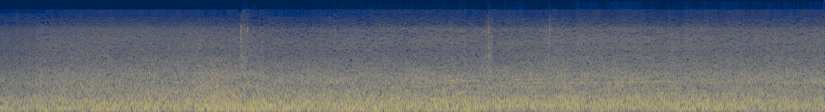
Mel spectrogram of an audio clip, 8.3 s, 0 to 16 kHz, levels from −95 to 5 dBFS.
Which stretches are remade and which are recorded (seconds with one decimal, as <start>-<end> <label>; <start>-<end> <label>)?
0.0-3.7 recorded; 3.7-7.1 remade; 7.1-8.3 recorded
